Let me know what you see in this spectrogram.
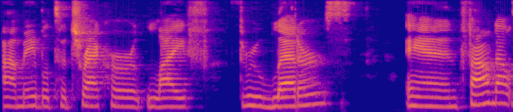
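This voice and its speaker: In a New Orleans accent, a woman talks at medium pitch with monotone, flat intonation on a very clean recording with a silent background. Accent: New Orleans Southern American. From US South, New Orleans area. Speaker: author and professor. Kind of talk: interview.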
